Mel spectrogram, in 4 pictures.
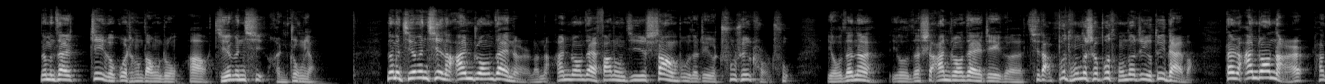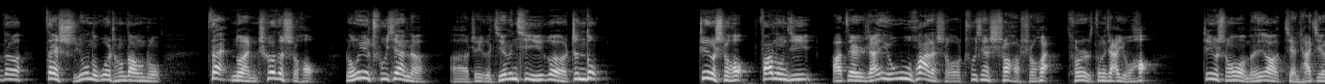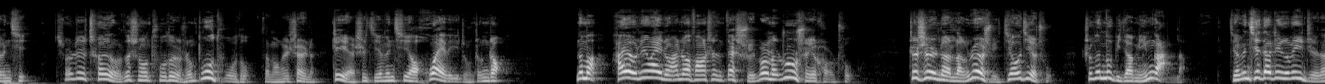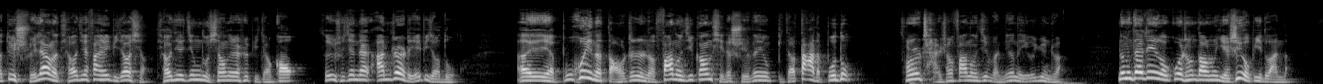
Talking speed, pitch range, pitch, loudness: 355 characters per minute, 155-245 Hz, 195 Hz, -18 LUFS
